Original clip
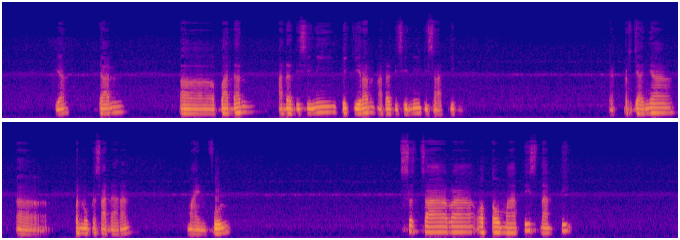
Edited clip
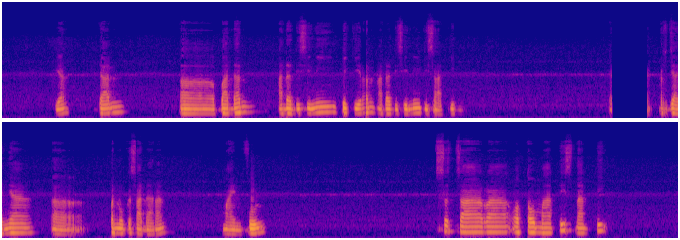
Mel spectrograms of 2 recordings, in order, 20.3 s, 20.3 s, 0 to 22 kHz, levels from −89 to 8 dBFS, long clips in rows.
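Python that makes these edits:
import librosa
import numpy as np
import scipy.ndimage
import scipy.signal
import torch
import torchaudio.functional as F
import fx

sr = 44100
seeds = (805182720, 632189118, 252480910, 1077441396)

y = fx.edit(x, sr, fx.fade_out_span(start_s=5.19, length_s=0.27, curve='qsin'),
    fx.insert_silence(at_s=9.15, length_s=0.53), tone=tone)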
